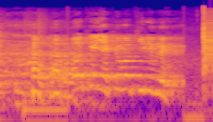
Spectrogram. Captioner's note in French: rire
